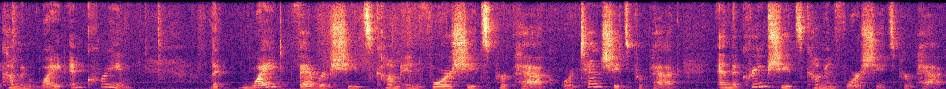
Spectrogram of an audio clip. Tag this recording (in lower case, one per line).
speech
